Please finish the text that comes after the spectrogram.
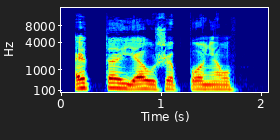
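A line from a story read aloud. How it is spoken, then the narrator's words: Grumble. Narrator (Russian): буркнул он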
